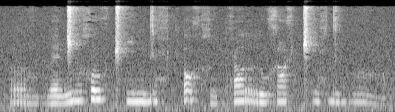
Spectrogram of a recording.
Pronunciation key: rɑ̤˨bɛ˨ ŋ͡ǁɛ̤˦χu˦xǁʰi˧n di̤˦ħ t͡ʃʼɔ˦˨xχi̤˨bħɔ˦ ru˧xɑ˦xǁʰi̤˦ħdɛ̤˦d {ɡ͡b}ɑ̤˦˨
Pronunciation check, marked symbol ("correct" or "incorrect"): incorrect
